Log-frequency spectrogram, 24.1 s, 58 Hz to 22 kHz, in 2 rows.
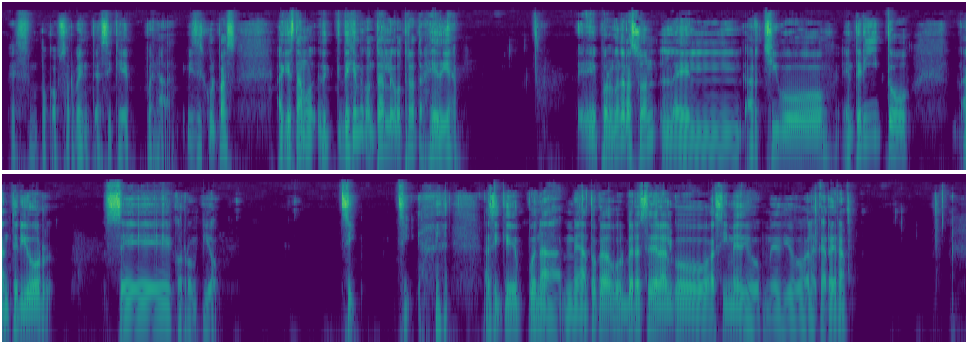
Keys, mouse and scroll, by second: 5.0-12.2 middle drag, 12.5 scroll up 1, 13.0 scroll down 1, 15.5 click, 16.3 click, 19.1-22.4 middle drag, 22.4 scroll up 2, 22.9-24.1 shift+middle drag.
